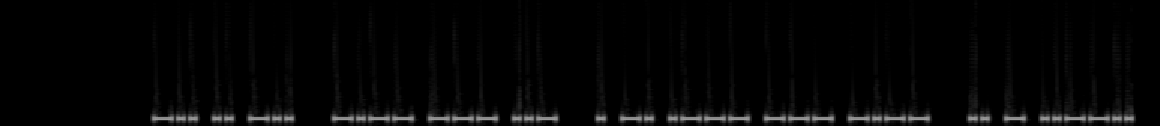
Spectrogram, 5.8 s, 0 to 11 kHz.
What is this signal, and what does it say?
Morse code, heard as a keyed tone, about 37 wpm, 700 Hz. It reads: DID YOU ENJOY IT?
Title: Sentences from Top 1000 Words - Review Part 5 - 40wpm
